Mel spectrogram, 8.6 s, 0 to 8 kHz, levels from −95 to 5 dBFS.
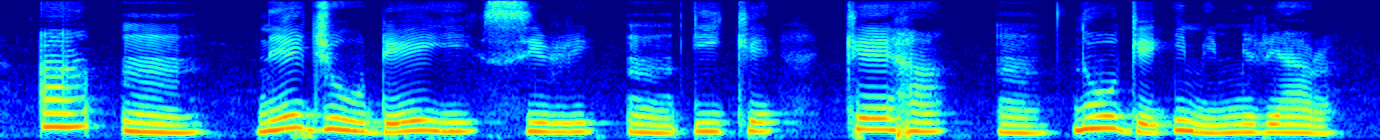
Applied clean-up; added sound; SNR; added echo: none; none; none; none.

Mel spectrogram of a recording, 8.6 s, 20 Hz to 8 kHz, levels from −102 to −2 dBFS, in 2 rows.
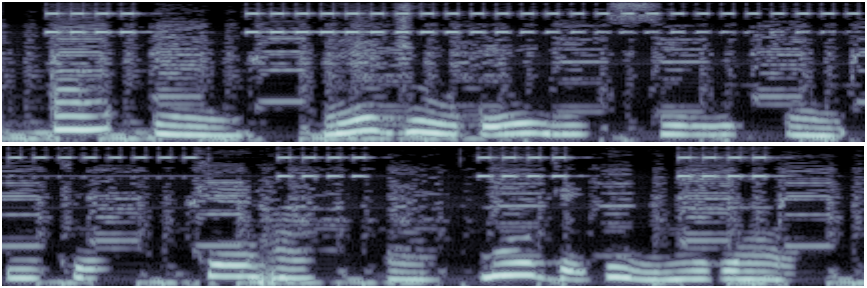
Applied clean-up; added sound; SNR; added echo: classical method spectral subtraction.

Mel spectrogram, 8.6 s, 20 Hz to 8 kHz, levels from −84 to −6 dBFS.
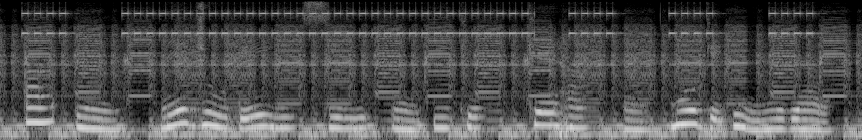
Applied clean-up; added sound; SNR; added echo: none; Electric guitar + Alarm; 3 dB; none.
